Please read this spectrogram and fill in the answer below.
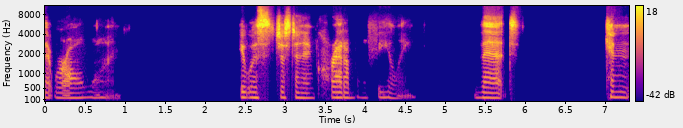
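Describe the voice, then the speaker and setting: A woman's very slow, flat, monotone delivery at a fairly low pitch, bright and sharp in tone, with big swings in loudness, long and frequent pauses, and a dry, close sound with no echo. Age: 60s. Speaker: author and near-death experience speaker. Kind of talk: interview testimony. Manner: halting.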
